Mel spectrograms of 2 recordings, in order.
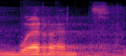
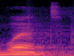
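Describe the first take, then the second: First: The word is split into two syllables. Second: The word is said as one syllable. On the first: The speaker calls it wrong. "Some people think it's two" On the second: The speaker calls it right. "it's one"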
